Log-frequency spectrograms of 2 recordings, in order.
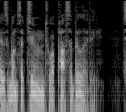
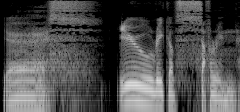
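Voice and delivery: slow dragon voice; much slower than usual. A narrator's reading.

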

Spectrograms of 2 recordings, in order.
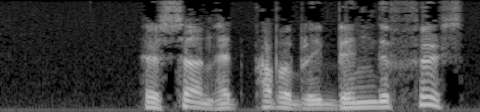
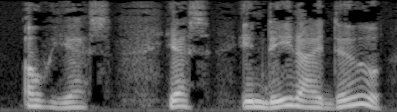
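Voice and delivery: lightly voiced young girl, higher; girl putting on an act; 6 semitones higher than usual. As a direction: play a hint of empty-headed eagerness. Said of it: "near perfection of the girl's act".

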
